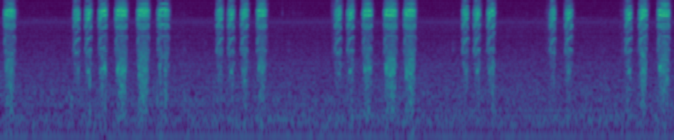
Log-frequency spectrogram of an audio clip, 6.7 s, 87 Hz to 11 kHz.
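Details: Great tit chicks about two weeks old, on 14 May 2011, beg for food with high, thin, hissing chirps in tight bursts of three to six, separated by short pauses, over a low steady hum.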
